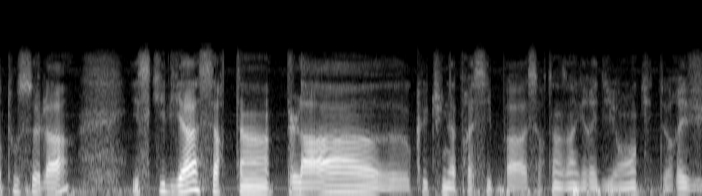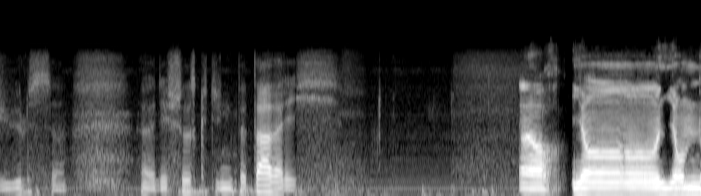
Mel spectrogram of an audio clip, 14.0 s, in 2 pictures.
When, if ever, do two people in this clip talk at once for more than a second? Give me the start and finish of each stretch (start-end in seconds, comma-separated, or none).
none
